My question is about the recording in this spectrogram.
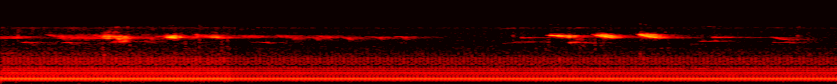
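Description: Faint bird chirps in two short clusters, about half a second in and again near three seconds, over a steady low electrical hum.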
